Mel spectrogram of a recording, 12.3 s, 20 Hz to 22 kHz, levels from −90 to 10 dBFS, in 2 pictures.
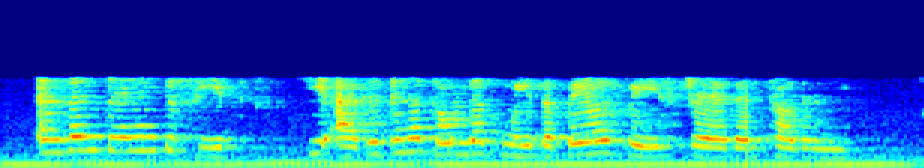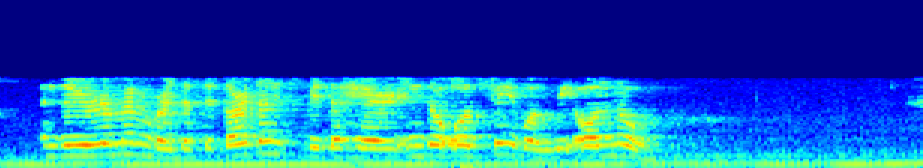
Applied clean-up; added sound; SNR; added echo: none; Idling / Engine starting / Accelerating, revving, vroom / Car; 17 dB; reverberation time 0.9 s.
